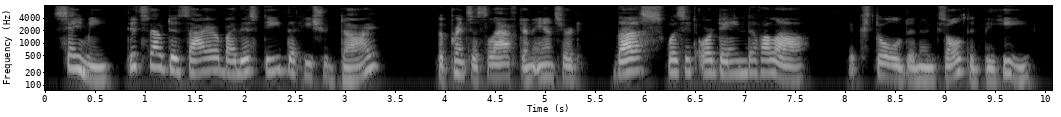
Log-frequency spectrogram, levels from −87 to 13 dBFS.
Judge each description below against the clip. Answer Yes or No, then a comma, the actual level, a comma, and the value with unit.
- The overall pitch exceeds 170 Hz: Yes, high, 190 Hz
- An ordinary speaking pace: Yes, average, 165 wpm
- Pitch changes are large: Yes, wide, 7.0 semitones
